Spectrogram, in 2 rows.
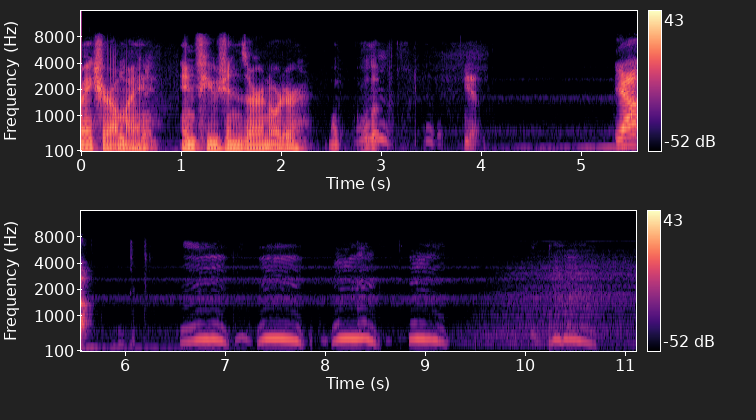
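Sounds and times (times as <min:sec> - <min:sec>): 
speech: 0:00.0 - 0:03.1, 0:05.3 - 0:05.7
person mimicking owl hoots: 0:06.6 - 0:09.2, 0:10.2 - 0:10.7.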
